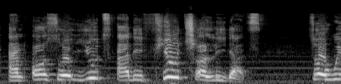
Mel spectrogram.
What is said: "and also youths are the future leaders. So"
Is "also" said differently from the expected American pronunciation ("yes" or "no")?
no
